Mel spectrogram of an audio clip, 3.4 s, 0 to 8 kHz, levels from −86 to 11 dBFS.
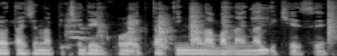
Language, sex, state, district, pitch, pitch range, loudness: Nagamese, male, Nagaland, Kohima, 105 Hz, 100-110 Hz, -19 LUFS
